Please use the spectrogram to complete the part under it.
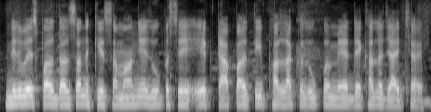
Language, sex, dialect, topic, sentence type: Maithili, male, Bajjika, banking, statement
